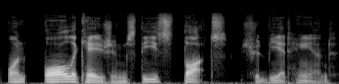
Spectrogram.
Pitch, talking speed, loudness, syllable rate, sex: 90 Hz, 160 wpm, -19 LUFS, 4.2 syllables/s, male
